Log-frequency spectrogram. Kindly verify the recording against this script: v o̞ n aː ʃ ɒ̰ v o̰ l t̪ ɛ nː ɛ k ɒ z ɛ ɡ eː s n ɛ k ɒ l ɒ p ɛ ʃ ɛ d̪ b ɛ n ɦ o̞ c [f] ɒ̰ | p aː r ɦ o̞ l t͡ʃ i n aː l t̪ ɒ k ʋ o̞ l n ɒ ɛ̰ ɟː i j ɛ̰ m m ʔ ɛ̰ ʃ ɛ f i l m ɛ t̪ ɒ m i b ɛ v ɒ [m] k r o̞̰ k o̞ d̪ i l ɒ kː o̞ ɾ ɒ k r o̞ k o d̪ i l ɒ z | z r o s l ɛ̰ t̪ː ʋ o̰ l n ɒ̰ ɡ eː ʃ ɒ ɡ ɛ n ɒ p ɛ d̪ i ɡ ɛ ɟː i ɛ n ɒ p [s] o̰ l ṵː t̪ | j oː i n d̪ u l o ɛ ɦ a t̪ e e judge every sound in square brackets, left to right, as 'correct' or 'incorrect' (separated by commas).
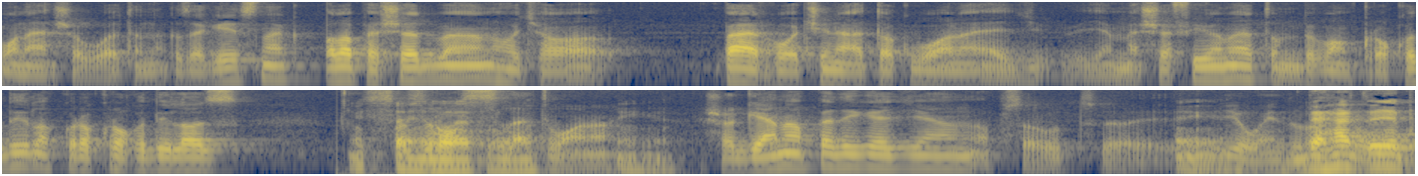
incorrect, incorrect, correct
